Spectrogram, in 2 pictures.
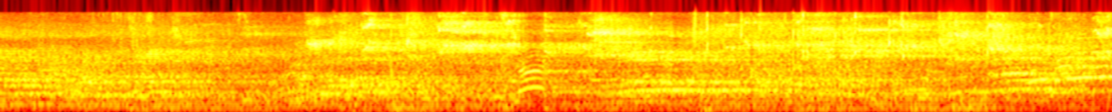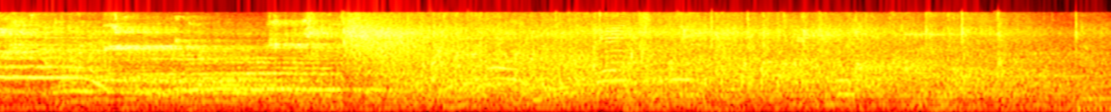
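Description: Young men shout to each other across the hall.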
